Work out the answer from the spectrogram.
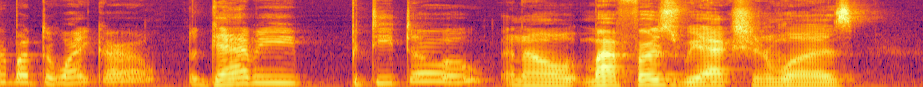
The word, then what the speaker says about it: Petito: Petito.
